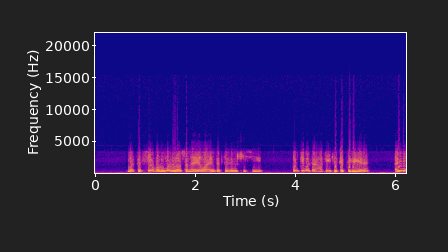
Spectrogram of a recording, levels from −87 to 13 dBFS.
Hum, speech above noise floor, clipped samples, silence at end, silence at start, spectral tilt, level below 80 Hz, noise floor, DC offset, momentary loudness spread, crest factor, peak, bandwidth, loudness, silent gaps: none; 36 dB; 0.1%; 0 s; 0.65 s; -7 dB/octave; -48 dBFS; -48 dBFS; under 0.1%; 11 LU; 12 dB; 0 dBFS; 4.3 kHz; -13 LUFS; none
